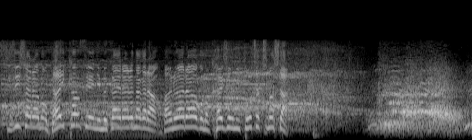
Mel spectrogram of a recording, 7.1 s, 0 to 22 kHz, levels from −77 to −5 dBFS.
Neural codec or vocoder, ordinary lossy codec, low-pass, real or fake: none; none; none; real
